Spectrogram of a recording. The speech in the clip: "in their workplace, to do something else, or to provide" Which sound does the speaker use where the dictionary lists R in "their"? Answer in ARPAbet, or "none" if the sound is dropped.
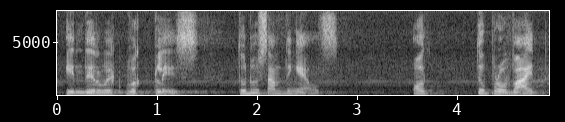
W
